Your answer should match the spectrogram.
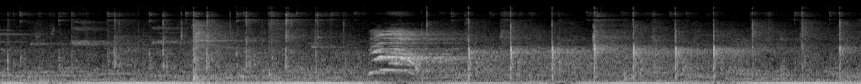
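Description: Table tennis ball clicking off rubber paddles and the table in a rally, with a short shout from a player about four seconds in, then a string of single clicks about half a second apart after the rally ends. A steady low hum runs underneath.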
